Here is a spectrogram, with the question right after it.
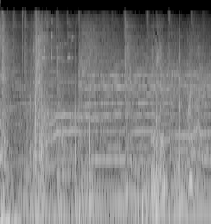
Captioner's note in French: blade clangs; clattering; grunts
